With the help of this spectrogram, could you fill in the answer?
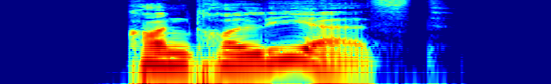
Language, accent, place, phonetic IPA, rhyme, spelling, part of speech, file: German, Germany, Berlin, [kɔntʁɔˈliːɐ̯st], -iːɐ̯st, kontrollierst, verb, De-kontrollierst.ogg
- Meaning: second-person singular present of kontrollieren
